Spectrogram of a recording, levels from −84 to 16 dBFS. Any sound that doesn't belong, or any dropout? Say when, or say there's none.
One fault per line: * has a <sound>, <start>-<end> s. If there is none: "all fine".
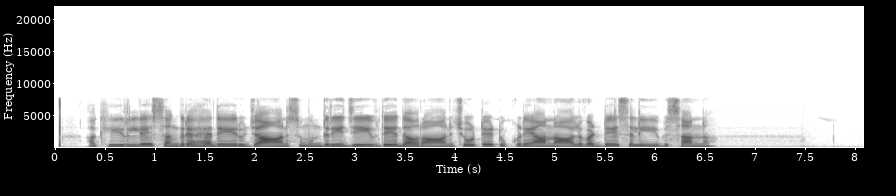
all fine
